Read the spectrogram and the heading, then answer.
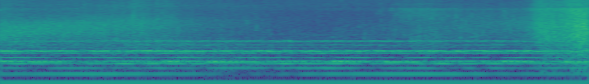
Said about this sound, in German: Und auf das Rauschen der Wellen.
